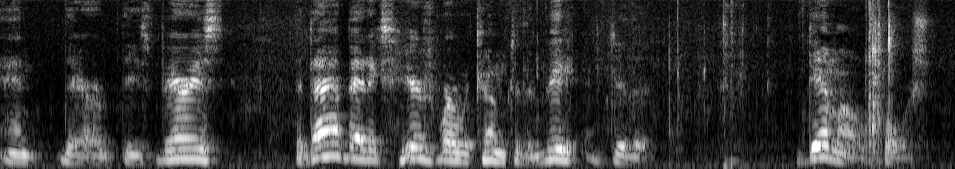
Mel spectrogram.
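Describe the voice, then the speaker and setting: Against noticeable background noise, a man with a fairly high pitch and lively intonation talks at a moderate pace, leaving long, frequent pauses. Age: 70s. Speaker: physician. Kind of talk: medical lecture. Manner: serious, sober.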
